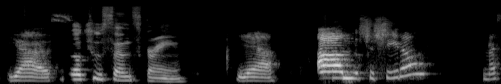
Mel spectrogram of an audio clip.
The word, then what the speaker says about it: Shiseido: Shiseido?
